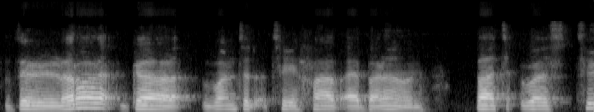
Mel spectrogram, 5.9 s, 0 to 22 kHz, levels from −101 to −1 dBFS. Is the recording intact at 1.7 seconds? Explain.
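Yes, at 1.7 seconds the speech plays through cleanly, with no dropout, click, distortion or other fault.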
